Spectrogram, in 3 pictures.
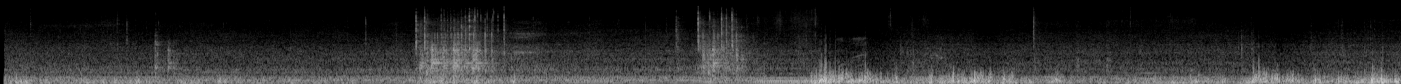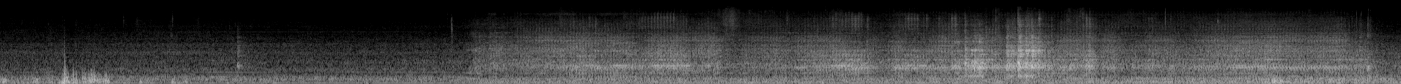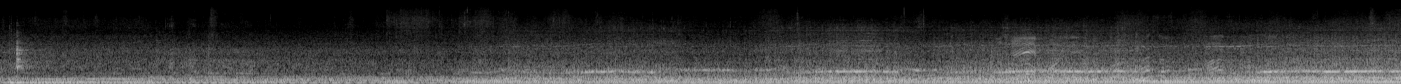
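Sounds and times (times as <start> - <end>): excavator engine running: 0.1 - 42.0
hydraulic whine: 18.6 - 28.5.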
